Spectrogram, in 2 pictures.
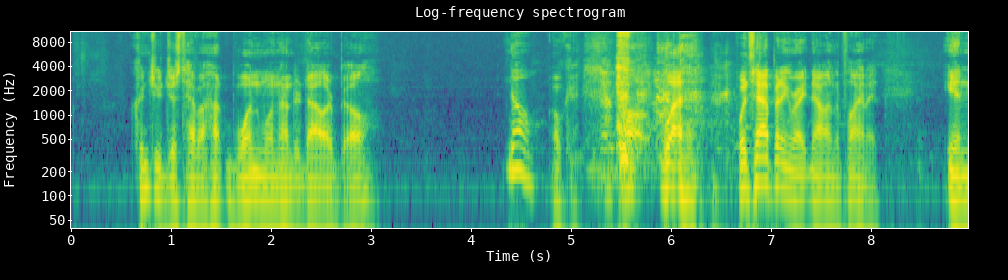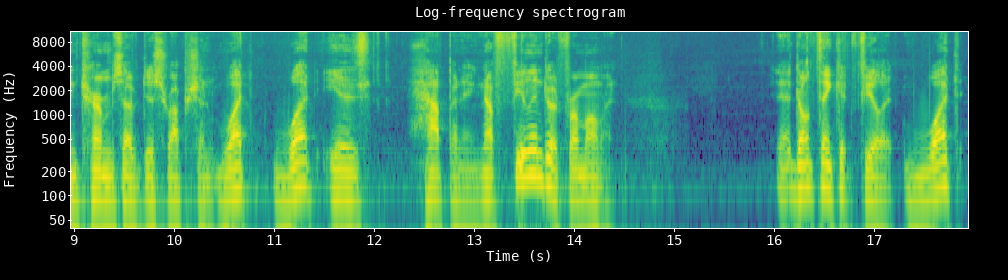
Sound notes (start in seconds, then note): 5.3 some chuckles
